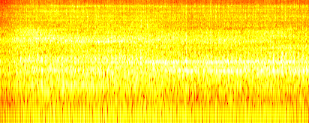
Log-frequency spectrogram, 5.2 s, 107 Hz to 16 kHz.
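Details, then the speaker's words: 2017 Honda Accord at idle: fast, uneven ticking chatter from the serpentine belt area, traced to the failing belt tensioner pulley, which was replaced. "there's the uh what's called the belt tensioner this pulley right here and uh that is the culprit"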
